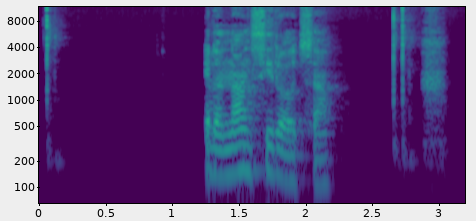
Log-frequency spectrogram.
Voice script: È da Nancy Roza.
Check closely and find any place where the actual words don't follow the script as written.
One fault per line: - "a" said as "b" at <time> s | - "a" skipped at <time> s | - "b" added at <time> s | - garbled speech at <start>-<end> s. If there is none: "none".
none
